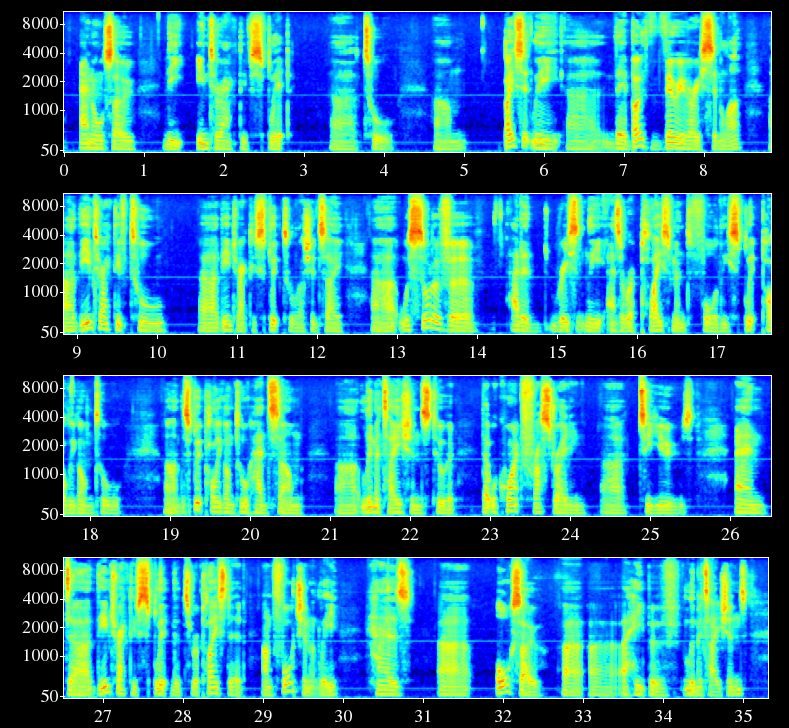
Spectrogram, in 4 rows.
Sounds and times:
Speech: 0.2s - 2.8s, 3.4s - 18.4s, 19.0s - 35.2s.

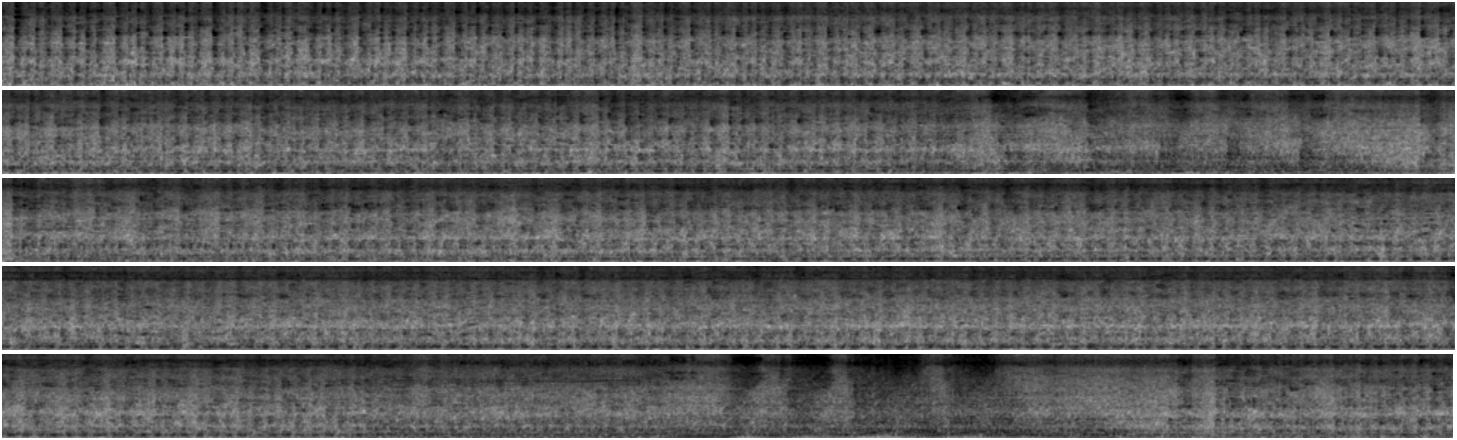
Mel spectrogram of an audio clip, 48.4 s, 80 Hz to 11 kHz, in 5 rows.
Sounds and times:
Speech: 27.8s - 32.8s.

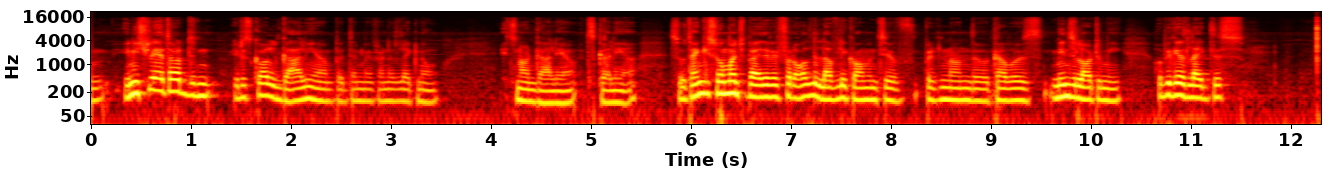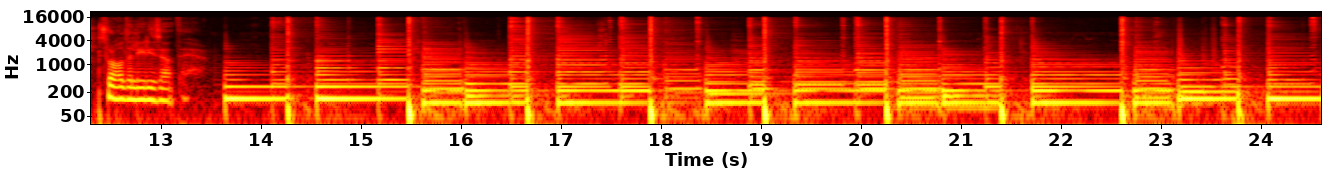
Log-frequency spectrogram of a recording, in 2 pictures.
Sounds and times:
Speech: 0.0s - 3.5s, 4.1s - 11.6s, 12.4s - 13.4s
Music: 13.6s - 24.6s.

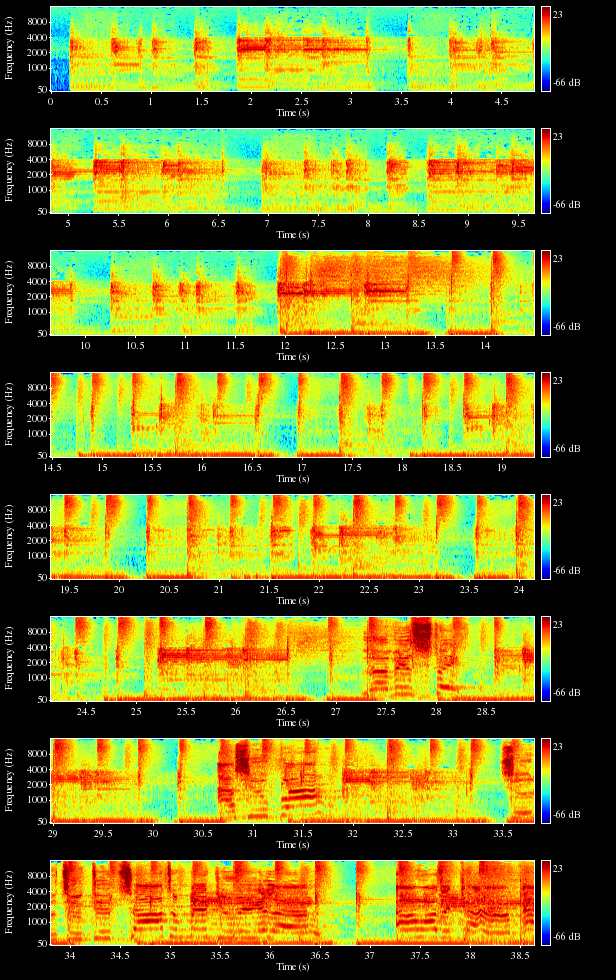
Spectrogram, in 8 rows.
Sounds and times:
Music: 0.0s - 38.6s.

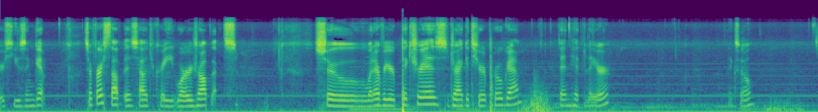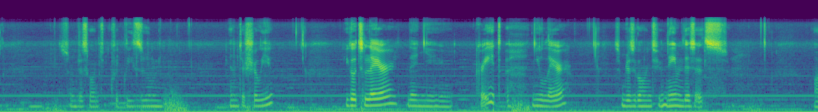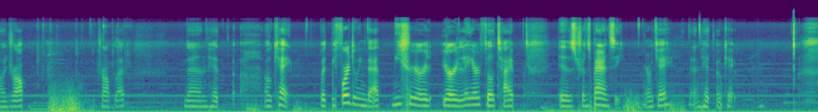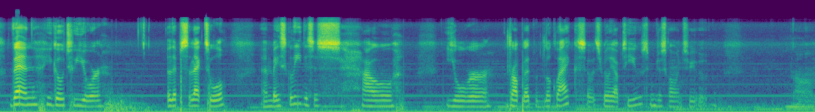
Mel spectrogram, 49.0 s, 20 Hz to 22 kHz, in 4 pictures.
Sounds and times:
Speech: 0.0s - 0.7s, 1.3s - 3.6s, 4.8s - 9.2s, 10.8s - 11.4s, 12.8s - 14.9s, 15.7s - 16.4s, 17.5s - 20.8s, 21.5s - 23.2s, 24.5s - 24.9s, 26.0s - 26.4s, 27.3s - 32.3s, 32.9s - 35.6s, 37.0s - 38.4s, 39.3s - 42.9s, 43.5s - 47.5s, 48.6s - 49.0s.

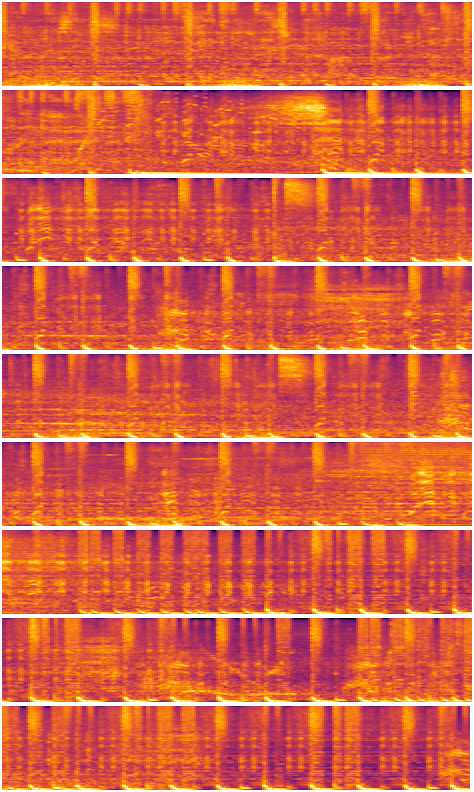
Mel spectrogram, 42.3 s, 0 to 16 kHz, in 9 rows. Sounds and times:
Speech: 0.0s - 7.5s, 15.6s - 20.2s, 34.2s - 37.4s, 42.0s - 42.2s
Music: 0.0s - 42.2s.

